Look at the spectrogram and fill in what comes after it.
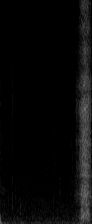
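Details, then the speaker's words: Man, after his first day back at work, breathing quietly, then one sharp, loud burst of air at the end; a single sneeze. "i'm probably allergic to work no actually i quite like my work it's because i'm talking i'm gonna stop sneezing"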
